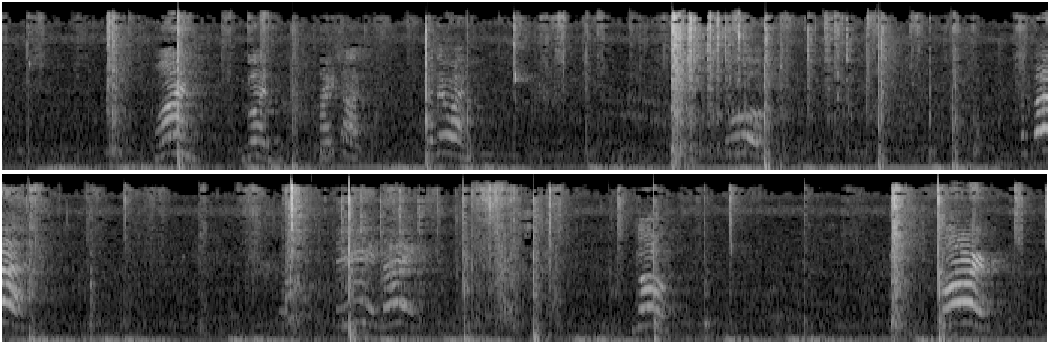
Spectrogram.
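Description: A basketball bounces on a hard court with sharp thuds.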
